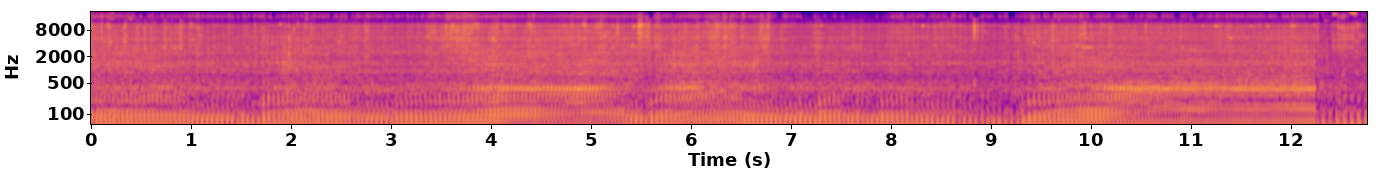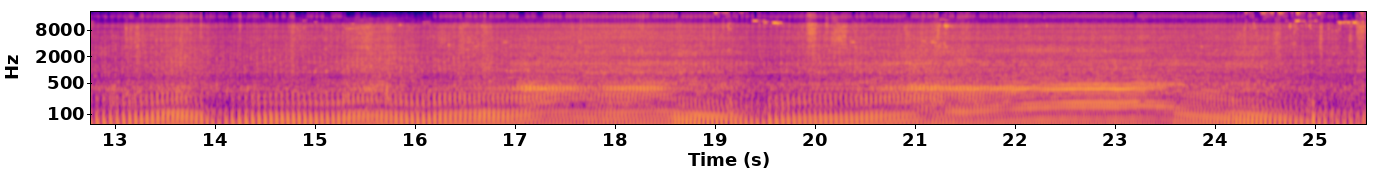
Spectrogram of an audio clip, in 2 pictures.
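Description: An ATV ridden without its fenders, its engine running steadily and close up the whole time, the pitch rising and falling as the rider throttles on and off, with no voices.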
